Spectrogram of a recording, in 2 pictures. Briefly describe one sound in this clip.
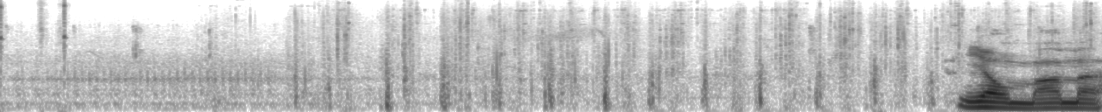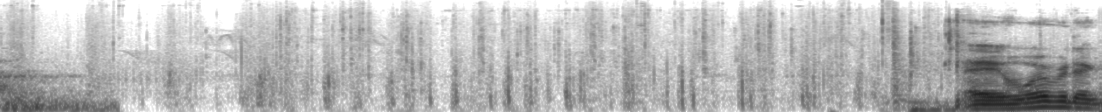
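Footsteps crunch on dry dirt.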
